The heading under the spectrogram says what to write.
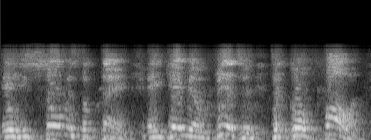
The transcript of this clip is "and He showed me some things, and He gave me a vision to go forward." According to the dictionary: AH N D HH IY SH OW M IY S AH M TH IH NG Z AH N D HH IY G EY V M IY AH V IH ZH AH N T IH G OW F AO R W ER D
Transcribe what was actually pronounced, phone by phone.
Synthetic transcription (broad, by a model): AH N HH IY S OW M IY S AH M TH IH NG AH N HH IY G EY V M IY AH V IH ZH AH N T IH G OW F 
